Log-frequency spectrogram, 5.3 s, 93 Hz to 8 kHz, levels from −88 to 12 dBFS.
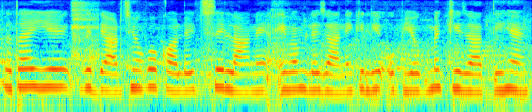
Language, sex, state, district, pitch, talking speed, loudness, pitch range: Hindi, female, Chhattisgarh, Raipur, 230 Hz, 180 wpm, -13 LUFS, 215-250 Hz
